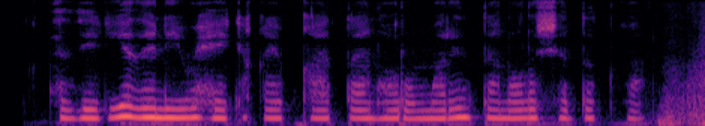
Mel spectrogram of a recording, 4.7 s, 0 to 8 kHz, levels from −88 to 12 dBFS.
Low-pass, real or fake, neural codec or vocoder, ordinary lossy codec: none; real; none; none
